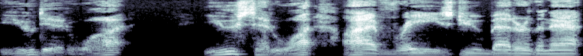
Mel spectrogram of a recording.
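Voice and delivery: low, quiet, stern tough-guy voice. Retelling the speaker's wife reacting to the speaker, in a Clint Eastwood Dirty Harry voice. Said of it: "my wife turns into Clint Eastwood, Dirty Harry".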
